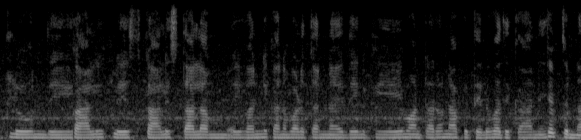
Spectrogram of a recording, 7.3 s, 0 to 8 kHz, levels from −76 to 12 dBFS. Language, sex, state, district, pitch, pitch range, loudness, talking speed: Telugu, female, Andhra Pradesh, Guntur, 170 Hz, 165-175 Hz, -30 LUFS, 115 wpm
